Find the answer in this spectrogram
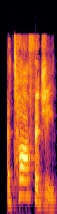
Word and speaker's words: autophagy: Autophagy.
